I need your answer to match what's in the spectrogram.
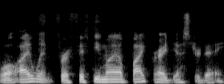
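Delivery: mock-condescending tone. Suggesting what you could tell your neighbors, in a mock-condescending tone. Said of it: "In your most condescending tones".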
